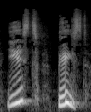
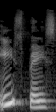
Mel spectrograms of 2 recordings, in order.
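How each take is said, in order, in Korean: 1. yeast의 끝 t는 발음합니다. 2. yeast의 끝 t는 생략합니다. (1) "East based 하면 힘들잖아요" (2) "조음점이 같으니까 생략하는 거예요"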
